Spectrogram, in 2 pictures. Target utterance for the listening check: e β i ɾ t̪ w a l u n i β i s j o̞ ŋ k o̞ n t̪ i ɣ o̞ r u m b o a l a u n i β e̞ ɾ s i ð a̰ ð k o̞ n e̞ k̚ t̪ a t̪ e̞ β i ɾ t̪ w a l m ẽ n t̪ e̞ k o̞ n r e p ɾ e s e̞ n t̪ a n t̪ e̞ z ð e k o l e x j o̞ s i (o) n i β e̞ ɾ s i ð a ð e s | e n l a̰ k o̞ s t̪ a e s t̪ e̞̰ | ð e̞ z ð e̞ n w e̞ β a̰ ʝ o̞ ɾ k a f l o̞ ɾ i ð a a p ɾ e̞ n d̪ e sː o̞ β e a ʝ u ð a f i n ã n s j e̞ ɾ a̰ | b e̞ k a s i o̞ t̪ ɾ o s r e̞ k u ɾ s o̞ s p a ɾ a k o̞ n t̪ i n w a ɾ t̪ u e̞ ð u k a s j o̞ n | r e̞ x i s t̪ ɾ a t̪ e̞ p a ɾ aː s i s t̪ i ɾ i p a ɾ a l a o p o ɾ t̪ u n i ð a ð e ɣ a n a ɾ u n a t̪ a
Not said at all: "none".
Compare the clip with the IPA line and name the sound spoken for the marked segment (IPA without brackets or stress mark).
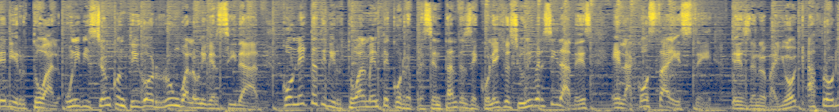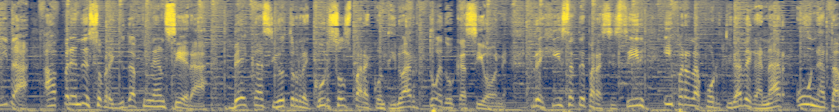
u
